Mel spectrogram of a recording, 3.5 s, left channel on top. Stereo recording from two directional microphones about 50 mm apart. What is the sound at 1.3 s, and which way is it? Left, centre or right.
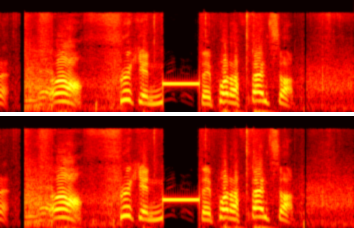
Speech, left.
